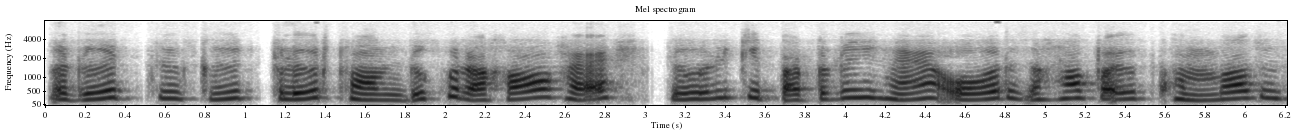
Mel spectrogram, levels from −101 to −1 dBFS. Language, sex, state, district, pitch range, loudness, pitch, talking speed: Hindi, female, Madhya Pradesh, Dhar, 215-260 Hz, -17 LUFS, 235 Hz, 125 wpm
